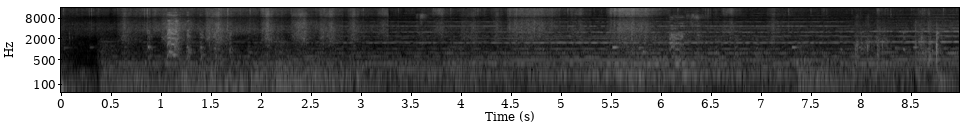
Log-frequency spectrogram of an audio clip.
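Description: Chickens cluck amid a busy farmyard with horses clip-clopping and whinnying, steady moderate-level animal noise throughout with no talking.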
